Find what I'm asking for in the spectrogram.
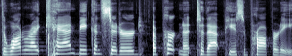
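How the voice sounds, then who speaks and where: A woman with a fairly high pitch talks at a moderate pace with ordinary pitch variation. The recording is very clean and dry, close with no echo, with a silent background. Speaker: water rights agency staff trainer. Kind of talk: training lecture. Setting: training class with mic. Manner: loud.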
